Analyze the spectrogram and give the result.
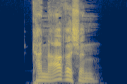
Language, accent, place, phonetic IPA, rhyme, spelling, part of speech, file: German, Germany, Berlin, [kaˈnaːʁɪʃn̩], -aːʁɪʃn̩, kanarischen, adjective, De-kanarischen.ogg
- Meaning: inflection of kanarisch: 1. strong genitive masculine/neuter singular 2. weak/mixed genitive/dative all-gender singular 3. strong/weak/mixed accusative masculine singular 4. strong dative plural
